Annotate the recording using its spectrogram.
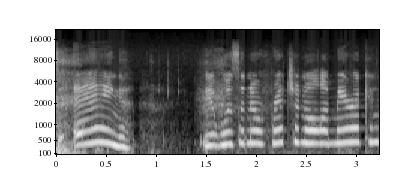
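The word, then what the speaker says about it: Aang: go he goes It's pronounced on it's not pronounced on it's Ang it was an original American cartoon I can't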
